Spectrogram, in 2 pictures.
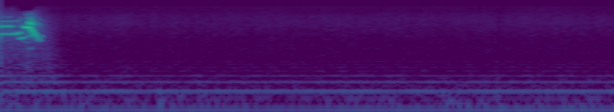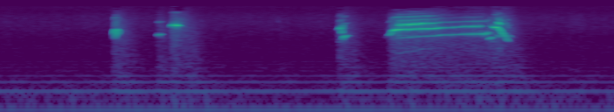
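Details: Goldfinch with a Neapolitan-style song: scattered brief, high chips, then a half-second buzzy, sliding phrase near the end, with a constant low hum in the background.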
